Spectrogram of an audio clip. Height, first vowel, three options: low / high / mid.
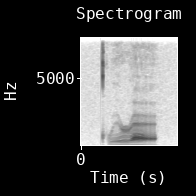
high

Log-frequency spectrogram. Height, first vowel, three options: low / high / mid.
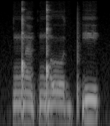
low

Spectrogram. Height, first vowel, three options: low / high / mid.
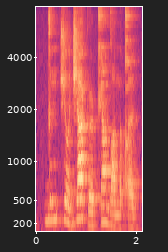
high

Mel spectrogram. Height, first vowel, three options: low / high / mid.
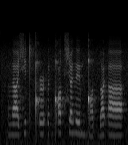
low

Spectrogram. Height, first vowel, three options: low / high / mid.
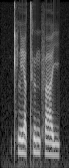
high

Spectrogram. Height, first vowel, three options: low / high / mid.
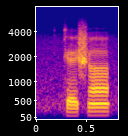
mid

